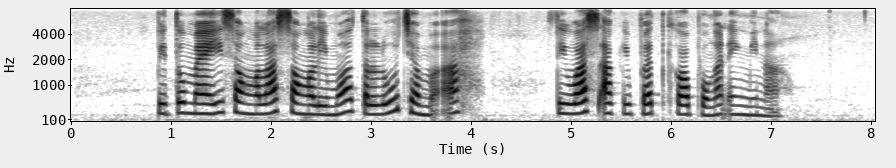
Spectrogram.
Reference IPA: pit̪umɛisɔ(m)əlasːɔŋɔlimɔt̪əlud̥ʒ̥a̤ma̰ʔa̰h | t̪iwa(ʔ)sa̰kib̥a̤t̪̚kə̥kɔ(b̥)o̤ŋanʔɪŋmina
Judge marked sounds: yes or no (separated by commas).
no, no, yes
